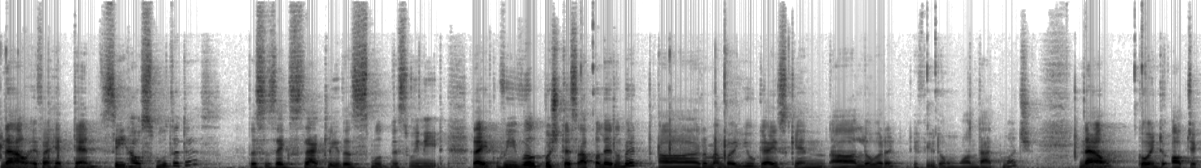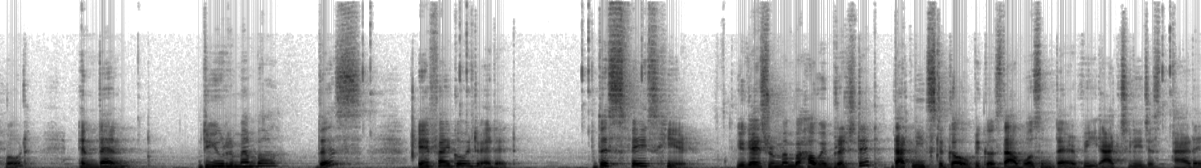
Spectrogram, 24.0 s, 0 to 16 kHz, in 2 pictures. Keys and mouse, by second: 5.9-7.1 drag, 9.2-15.7 drag, 16.1 Tab, 17.8 click, 21.3 Delete.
